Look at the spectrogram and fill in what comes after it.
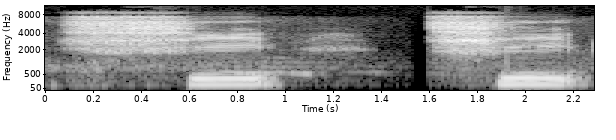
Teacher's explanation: Notice that the X and Q characters, xi and qi, are more aspirated than spat out. So we don't really spit the character out, we just say xi, qi, like sh.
